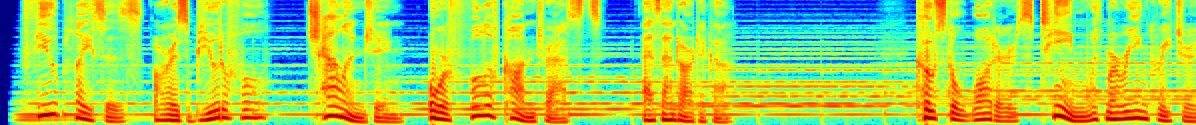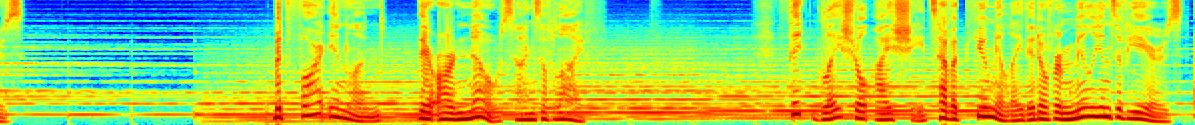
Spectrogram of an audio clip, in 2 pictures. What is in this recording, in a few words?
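female narration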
